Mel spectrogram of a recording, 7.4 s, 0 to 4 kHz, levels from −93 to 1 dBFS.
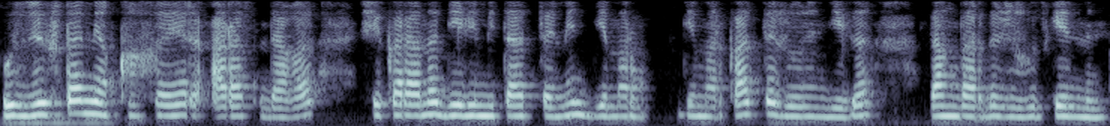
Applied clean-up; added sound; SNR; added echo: none; none; none; none.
